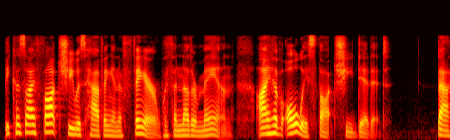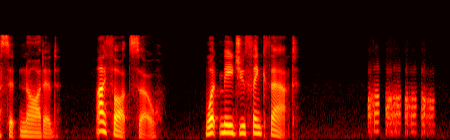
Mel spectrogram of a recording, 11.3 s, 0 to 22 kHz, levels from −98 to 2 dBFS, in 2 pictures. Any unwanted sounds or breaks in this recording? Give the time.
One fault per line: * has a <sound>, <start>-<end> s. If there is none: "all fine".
* has a laugh, 10.2-11.1 s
